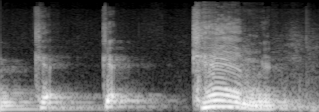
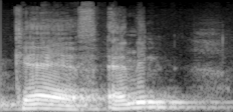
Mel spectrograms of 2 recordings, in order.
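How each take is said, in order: First: It begins with a bare, repeated k sound. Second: It begins with the full letter name kaaf. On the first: The speaker calls it right. "ولا الكاف يعني ك ك كامل" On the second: The speaker calls it wrong. "هو انت بتكتب كامل تقول كاف امل"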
